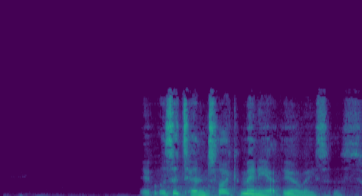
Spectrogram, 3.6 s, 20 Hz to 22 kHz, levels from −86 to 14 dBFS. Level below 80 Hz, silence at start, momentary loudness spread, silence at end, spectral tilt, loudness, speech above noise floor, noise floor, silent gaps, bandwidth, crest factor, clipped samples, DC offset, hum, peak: -72 dBFS; 1.4 s; 14 LU; 0 s; -4 dB/octave; -29 LUFS; 47 dB; -77 dBFS; none; 12.5 kHz; 20 dB; under 0.1%; under 0.1%; none; -12 dBFS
